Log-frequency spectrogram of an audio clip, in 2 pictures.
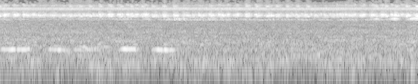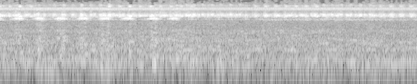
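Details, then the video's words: Summer night insects in the countryside at a grandmother's home in Korea, high layered cricket trills throughout, with a brief lower chirping series in the first two seconds and pulsed beats midway. "여름소리 풀벌레소리 시골밤소리"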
